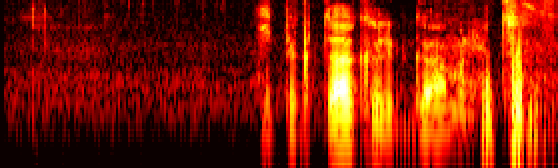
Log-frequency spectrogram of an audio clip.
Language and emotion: Russian, sad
